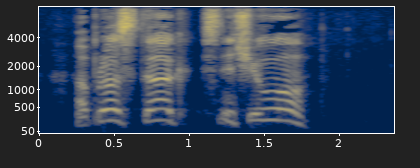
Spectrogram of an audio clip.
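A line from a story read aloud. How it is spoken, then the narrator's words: Pitiful voice. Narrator (Russian): Жалостным голосом начал Гога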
